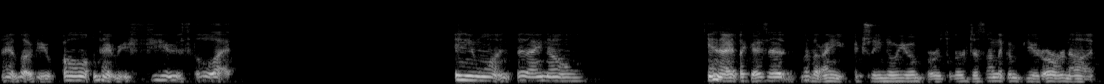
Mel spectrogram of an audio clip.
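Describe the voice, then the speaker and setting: A woman's voice: low voice, moderate pace, pauses often, dark tone, highs cut off, slight background noise. A middle-aged woman talking earnestly and emotionally to her online community in a casual, rambling vlog. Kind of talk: casual heartfelt vlog talk.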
